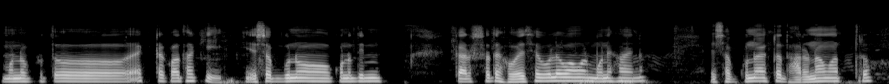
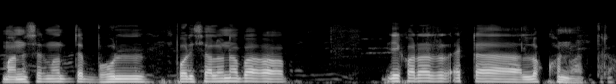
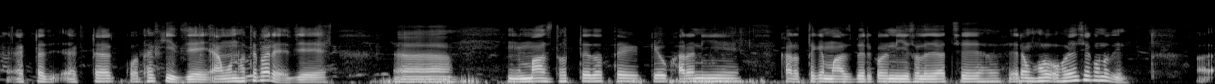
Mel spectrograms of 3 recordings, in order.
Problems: constant background noise, background conversations at intervals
